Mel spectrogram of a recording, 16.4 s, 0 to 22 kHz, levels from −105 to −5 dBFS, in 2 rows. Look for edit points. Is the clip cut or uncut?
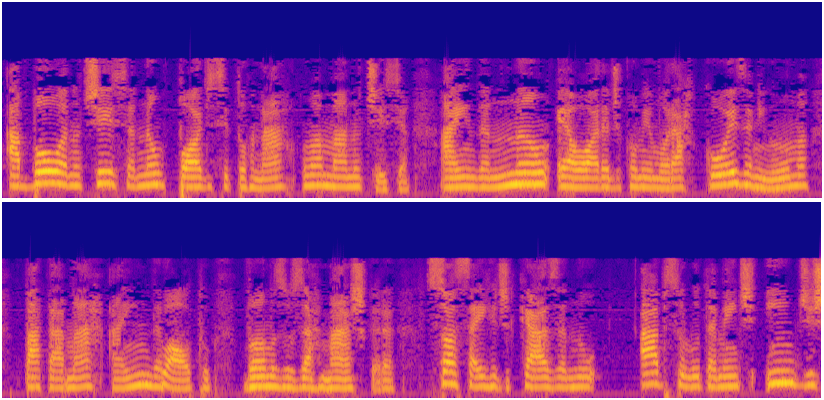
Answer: cut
